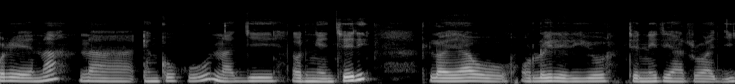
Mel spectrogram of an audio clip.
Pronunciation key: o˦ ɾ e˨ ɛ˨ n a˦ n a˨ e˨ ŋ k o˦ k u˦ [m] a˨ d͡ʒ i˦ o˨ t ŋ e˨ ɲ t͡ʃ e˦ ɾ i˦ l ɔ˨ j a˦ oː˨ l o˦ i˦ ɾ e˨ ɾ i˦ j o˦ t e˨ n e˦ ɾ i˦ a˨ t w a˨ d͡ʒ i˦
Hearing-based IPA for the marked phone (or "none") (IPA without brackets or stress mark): n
